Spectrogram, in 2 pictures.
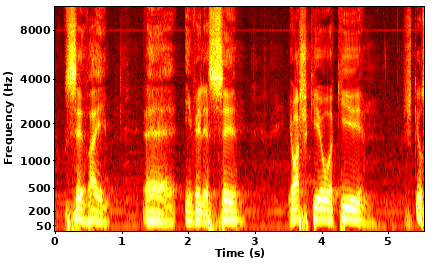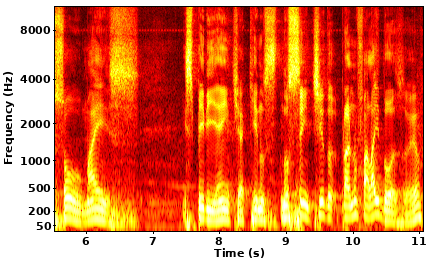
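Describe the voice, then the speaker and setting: A man's fairly low voice at a very slow pace, with long, frequent pauses, ordinary pitch variation and music in the background. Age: 60s. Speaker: pastor. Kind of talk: sermon.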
